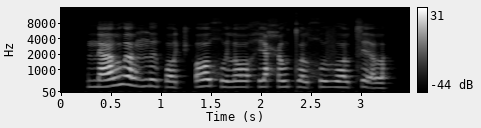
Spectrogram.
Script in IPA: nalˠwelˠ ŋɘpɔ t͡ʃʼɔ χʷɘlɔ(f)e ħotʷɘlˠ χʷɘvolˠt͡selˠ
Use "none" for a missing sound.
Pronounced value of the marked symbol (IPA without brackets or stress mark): h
